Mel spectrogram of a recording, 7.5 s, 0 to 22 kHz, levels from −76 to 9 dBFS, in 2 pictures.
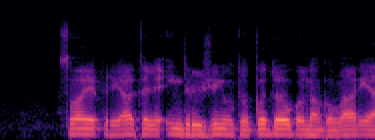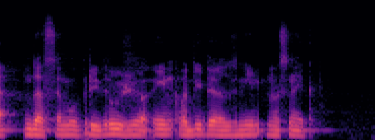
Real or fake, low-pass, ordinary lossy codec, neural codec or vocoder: fake; 19.8 kHz; none; codec, 44.1 kHz, 2.6 kbps, DAC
